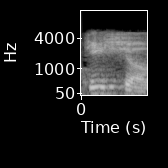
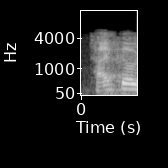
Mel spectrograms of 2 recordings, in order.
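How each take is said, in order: First: The middle consonant is an 'sh' sound. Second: The middle consonant is a 'k' sound. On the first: The speaker calls it right. "Tisho uh, was uh, was my takeaway" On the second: The speaker calls it wrong. "so that was my pronunciation"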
